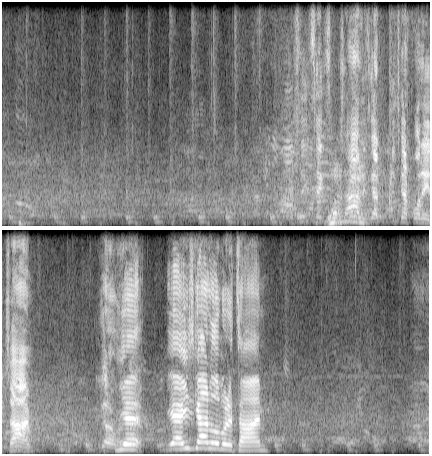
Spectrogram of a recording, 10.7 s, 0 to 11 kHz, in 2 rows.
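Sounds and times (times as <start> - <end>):
large stadium crowd erupting in cheers: 0.0 - 10.6
rhythmic bursts of clapping or stomping: 0.1 - 5.2, 8.8 - 10.6
speech: 3.7 - 5.8, 6.6 - 8.8.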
